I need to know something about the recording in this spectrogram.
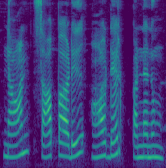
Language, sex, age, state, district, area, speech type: Tamil, female, 18-30, Tamil Nadu, Pudukkottai, rural, read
